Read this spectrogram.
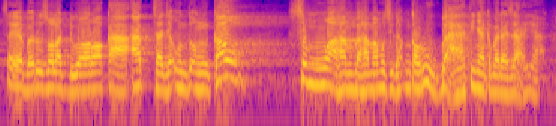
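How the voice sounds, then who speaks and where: A preacher acting out a repentant man crying out to God in prayer, fervent and pleading, in a high, bright voice. His words echo with a long reverb, and the recording sounds dull and lo-fi. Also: moderate pace. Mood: tearful pleading. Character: repentant worshipper praying aloud, adult man.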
